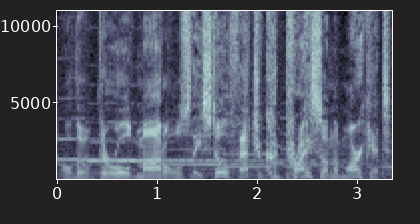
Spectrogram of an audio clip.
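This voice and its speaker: A man's voice: mid-range voice, very animated, normal speed, music in the background, natural voice. A man playing a worried, apologetic caravan merchant in a game, explaining himself hesitantly. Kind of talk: English game dub dialogue.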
